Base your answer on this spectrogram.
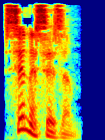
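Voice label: "cynicism", British English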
